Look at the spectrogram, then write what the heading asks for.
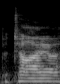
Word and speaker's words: Pattaya: uh uh chagai versus paa or paa or Paya however you want to call it it's it's paa that's how you say it in Thai uh but doesn't the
